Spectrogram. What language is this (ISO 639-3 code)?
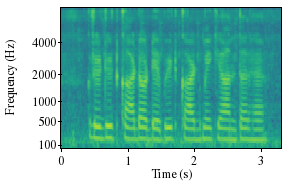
hin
